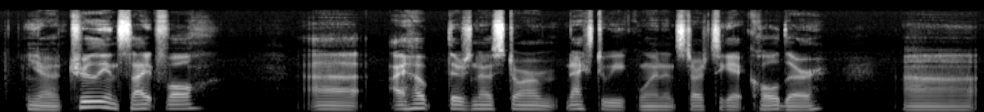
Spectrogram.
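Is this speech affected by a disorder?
No.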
